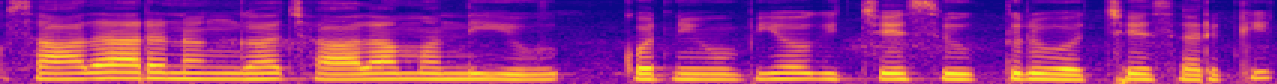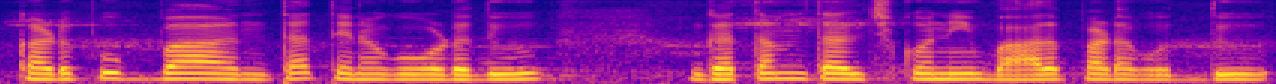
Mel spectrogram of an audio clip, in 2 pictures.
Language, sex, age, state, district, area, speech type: Telugu, female, 18-30, Andhra Pradesh, Bapatla, urban, spontaneous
